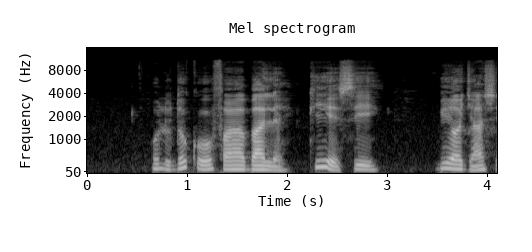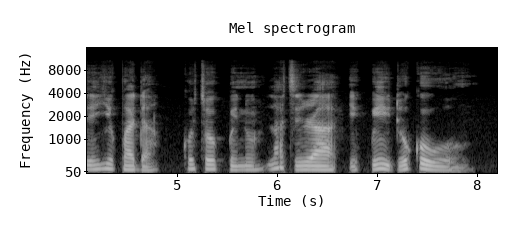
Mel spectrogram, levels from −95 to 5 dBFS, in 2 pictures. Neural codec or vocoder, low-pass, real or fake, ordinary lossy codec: none; 10.8 kHz; real; none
